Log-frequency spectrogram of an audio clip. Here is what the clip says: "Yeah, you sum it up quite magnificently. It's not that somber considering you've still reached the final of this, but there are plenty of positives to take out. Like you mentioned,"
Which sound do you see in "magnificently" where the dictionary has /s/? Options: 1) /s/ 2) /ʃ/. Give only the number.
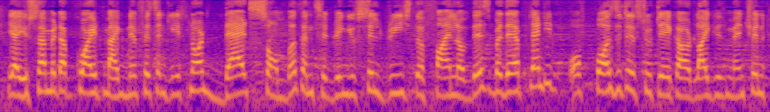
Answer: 1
